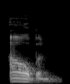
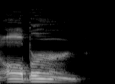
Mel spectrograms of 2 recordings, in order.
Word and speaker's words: Auburn: However, it was not unusual to find locals in Sugar Hill who varied the ending and more often than not pronounced it Auburn, as in A-W-B-U-N. The city slickers who fly in and broadcast the occasional national football telecast of an Auburn game on Channel 8 would pronounce it with the burn, as in Auburn, and we always knew they weren't from around here.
